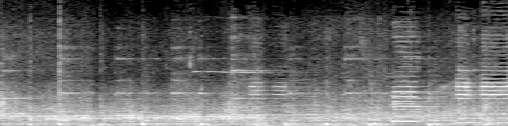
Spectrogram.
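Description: Drums played in a street march, keeping a steady beat, with voices around them. A horn toots briefly a little after three seconds in and again near the end.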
